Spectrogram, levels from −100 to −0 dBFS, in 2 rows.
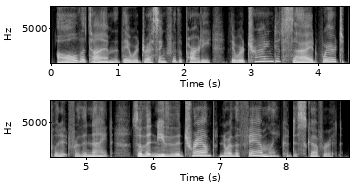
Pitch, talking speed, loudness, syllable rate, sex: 205 Hz, 220 wpm, -18 LUFS, 5.7 syllables/s, female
